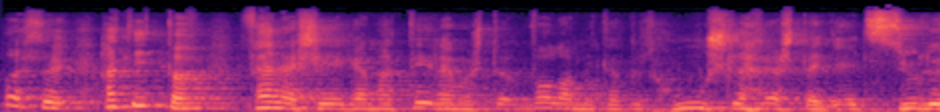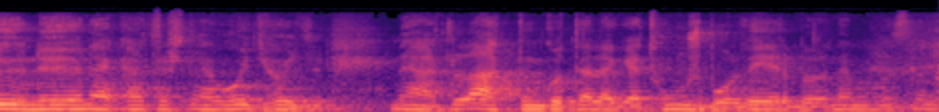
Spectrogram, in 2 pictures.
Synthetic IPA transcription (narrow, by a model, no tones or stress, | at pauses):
ɒsojhat̪it̪ːɒ | fɛlɛʃeːɡɛmhat̪ːeːnlɛɡmoʃt̪vɒlɒmit̪hat̪moʃt̪huːʃlɛvɛʃt̪ɛɟɛɟsyløːnøːnɛkhat̪oʃnɛhoɟho̞ɟ | nɛɦat̪laːt̪ːuŋkot̪ɛlɛɡɛt̪huːʒboːlveːrbøːlnɛmznɛm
